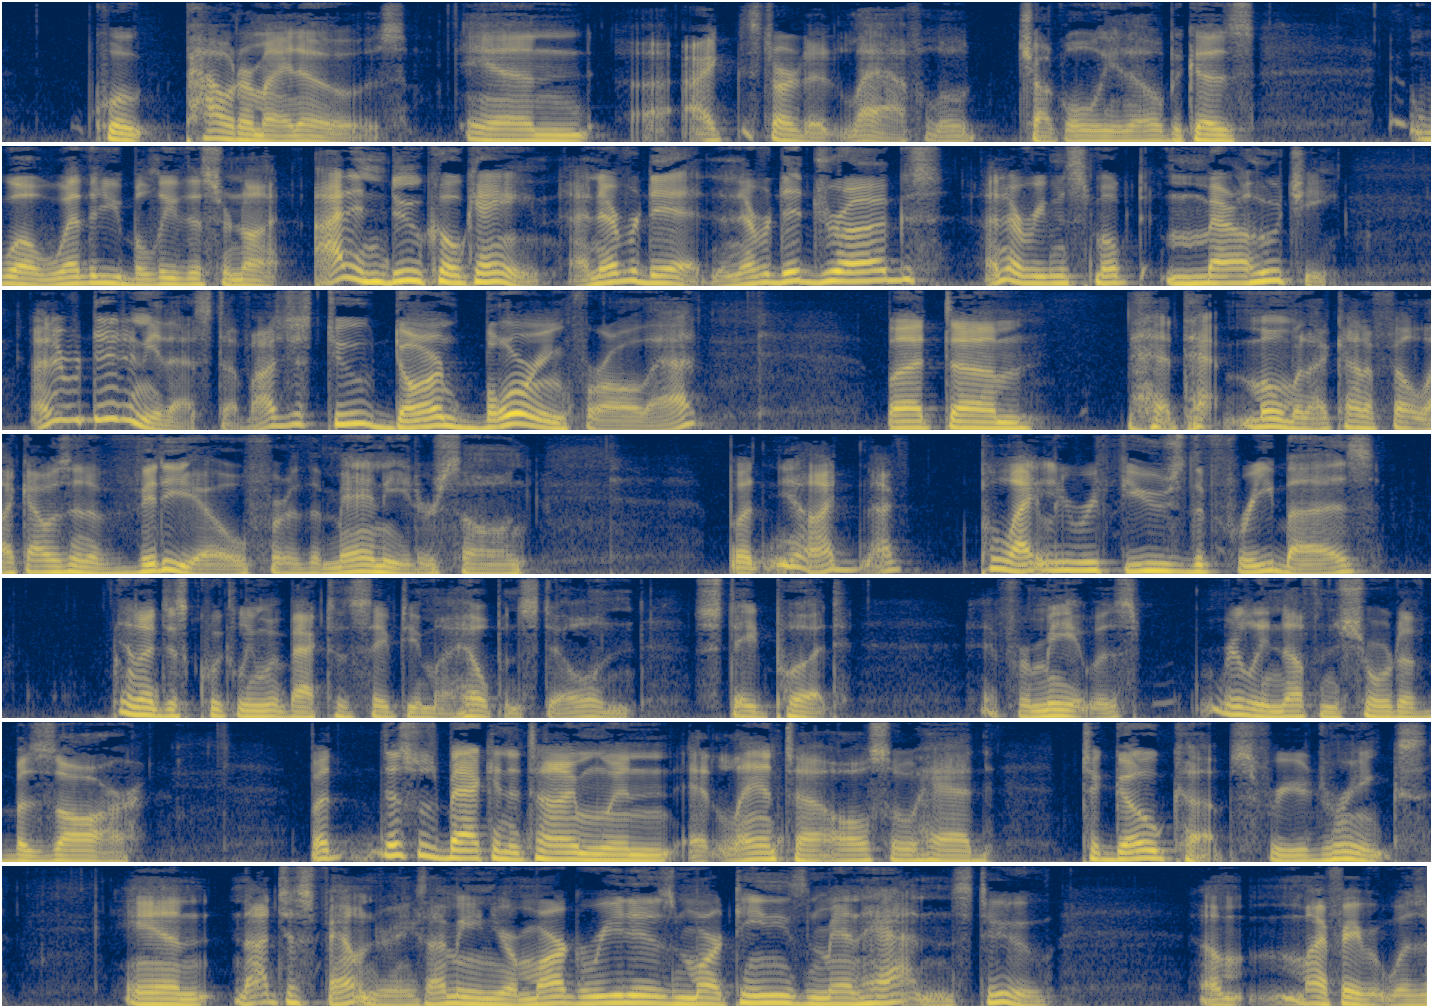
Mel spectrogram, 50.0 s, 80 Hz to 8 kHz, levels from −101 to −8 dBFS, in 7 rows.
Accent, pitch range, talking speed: American, 110-155 Hz, 170 wpm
